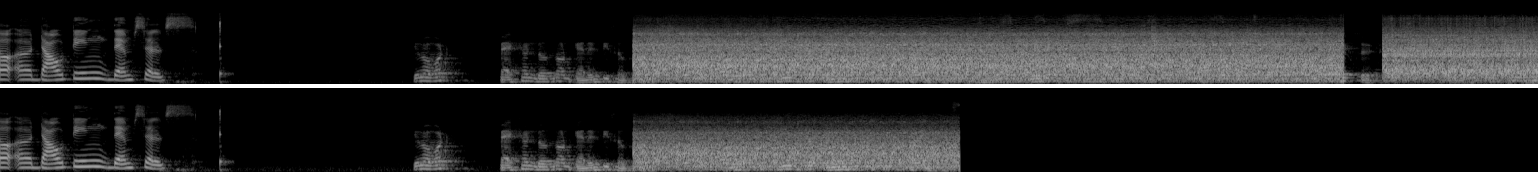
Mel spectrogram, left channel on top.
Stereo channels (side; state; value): right; drops out; at 9.6 s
